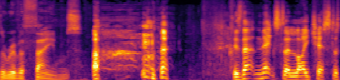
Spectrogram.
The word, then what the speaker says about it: Thames: Now, Richard, I just want to say I have it on good authority from an American tourist that it's pronounced the River Thames.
